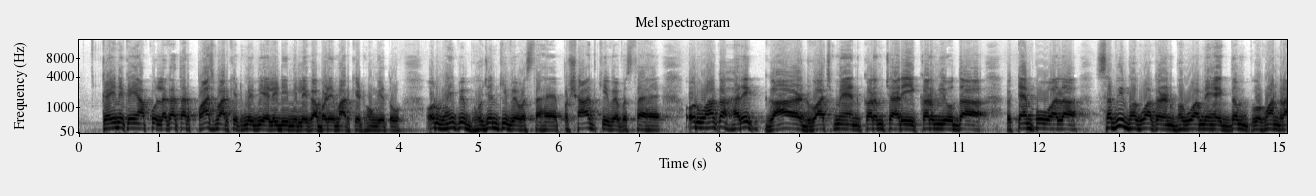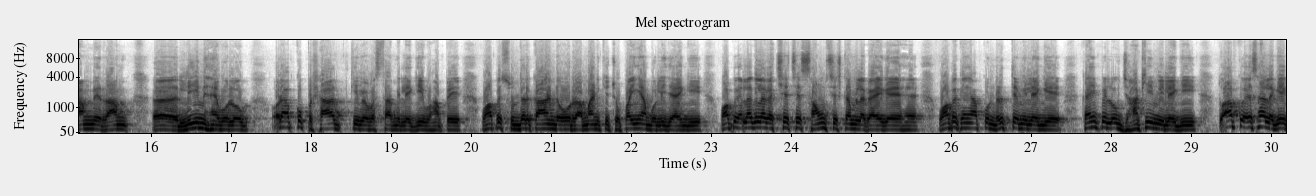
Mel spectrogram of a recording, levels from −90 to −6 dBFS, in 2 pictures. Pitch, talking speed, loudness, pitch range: 135 Hz, 190 wpm, -9 LUFS, 120-150 Hz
